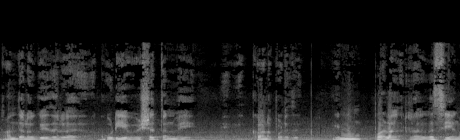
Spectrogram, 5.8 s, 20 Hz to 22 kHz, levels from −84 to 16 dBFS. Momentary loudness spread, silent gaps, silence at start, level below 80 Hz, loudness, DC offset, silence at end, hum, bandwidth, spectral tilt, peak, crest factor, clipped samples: 18 LU; none; 0 s; -46 dBFS; -18 LUFS; under 0.1%; 0 s; none; 15.5 kHz; -6 dB/octave; -2 dBFS; 16 dB; under 0.1%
